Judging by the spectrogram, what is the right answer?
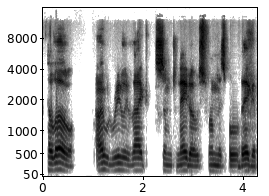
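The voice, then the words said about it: Imitates another person's voice, badly. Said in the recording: “bad impression of Keanu Reeves ... That's a really bad impression ... a little bit rough impression of Keanu Reeves”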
